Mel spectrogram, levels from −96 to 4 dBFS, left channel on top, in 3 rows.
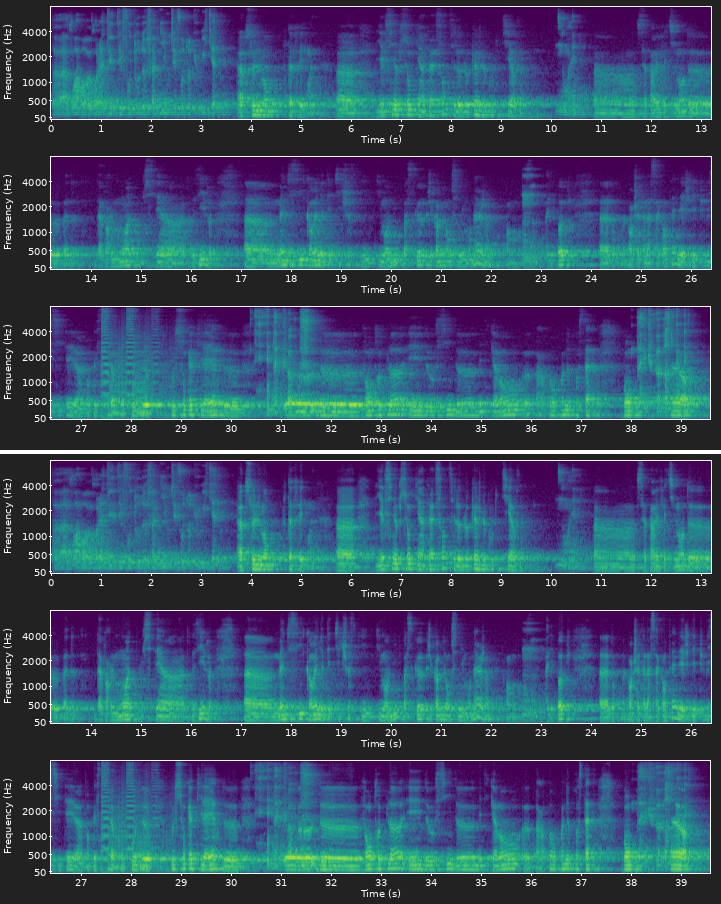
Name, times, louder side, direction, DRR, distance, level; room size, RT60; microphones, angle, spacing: voice 1, 0.0-3.4 5.0-5.3 10.1-10.5 22.6-22.9 30.5-31.6 38.0-38.8, left 1 dB, 75° left, 2 dB, 1.8 m, -31 dB
voice 2, 3.7-4.4 4.7-5.1 5.7-9.4 10.8-13.8 14.0-22.0 22.3-22.6 23.1-23.5 23.8-23.9 24.2-28.5 28.8-30.4 31.0-38.0 38.8-39.1, right 2 dB, 65° right, 9 dB, 0.8 m, -22 dB
sound 1, 27.4-29.4, equal, ahead, 0.4 m, -32 dB
14.0 x 5.4 x 5.7 m, 2.5 s
head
